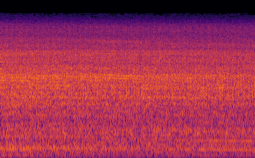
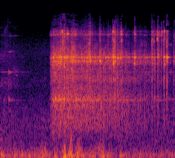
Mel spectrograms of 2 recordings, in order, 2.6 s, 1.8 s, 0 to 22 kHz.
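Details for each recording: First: 2012 Subaru Outback 3.6R at idle after replacing the noisy idler pulley and bearing (tensioner pulley bearing done earlier): smooth, even idle with a steady light hum, no squeal, chirp or rumble from the belt drive; nice and quiet, healthy. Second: 2012 Subaru Outback 3.6R: with the belt off, the old idler pulley spun by hand gives a harsh, gritty, high-pitched whir that fades over about a second. Its bearing is worn and caused noise at idle, after the tensioner bearing was already replaced.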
